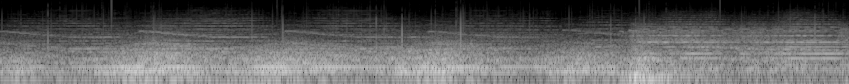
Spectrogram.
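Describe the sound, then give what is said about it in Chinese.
A convoy of vehicles rolls by: a steady, heavy engine rumble with layered droning tones and whining pitch shifts as engines change gear, continuing unbroken throughout with no voices. “人的车队开过来了。”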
